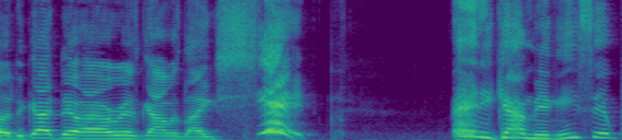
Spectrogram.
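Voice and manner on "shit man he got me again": squeaky high shocked yelp; high shocked outburst, then deflating; a yelp of loss, high-pitched; dismayed cry. Retold or imitated. IRS guy loses bet.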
